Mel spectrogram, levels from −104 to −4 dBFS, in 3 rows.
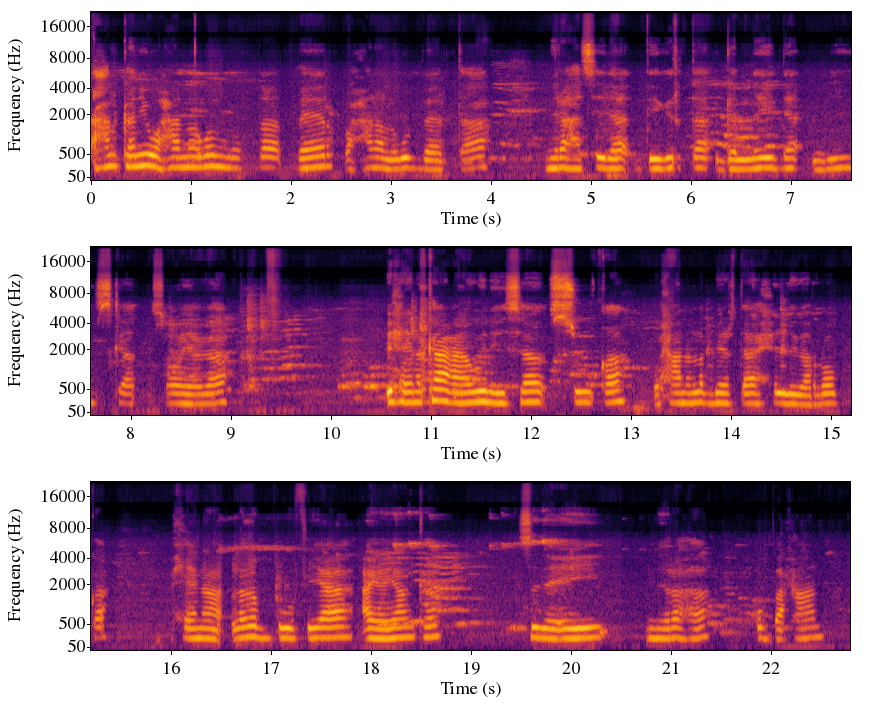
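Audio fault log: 20.50–22.79 s, sudden gain jump: speech and background noise drop together by about 4 dB in one step, likely a gain change applied without a ramp.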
